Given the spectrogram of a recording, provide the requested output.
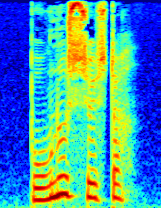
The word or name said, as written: bonussøster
